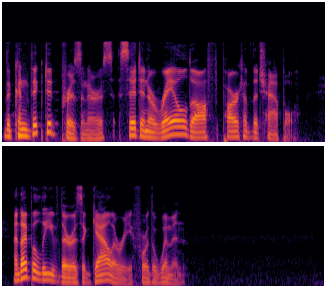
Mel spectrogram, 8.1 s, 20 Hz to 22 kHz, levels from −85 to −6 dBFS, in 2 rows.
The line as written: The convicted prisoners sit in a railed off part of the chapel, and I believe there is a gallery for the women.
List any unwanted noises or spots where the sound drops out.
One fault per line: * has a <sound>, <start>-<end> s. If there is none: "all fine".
all fine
